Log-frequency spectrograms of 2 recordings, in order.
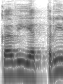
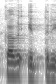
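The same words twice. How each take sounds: First: कवियत्री as ka-vi-yat-ri; swapped-vowel mistake. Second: कवियत्री as ka-va-yit-ri; correct vowel order. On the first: Teacher showing a common exam error, कवियत्री as ka-vi-yat-ri. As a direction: say कवियत्री wrongly, "i" after the v. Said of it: "कवियत्री नहीं होता है". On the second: Teacher correcting students, कवियत्री as ka-va-yit-ri. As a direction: put the "i" after y in कवियत्री. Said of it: "इस तरह से लिखा जाता है". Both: Shown as a demonstration.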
